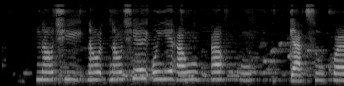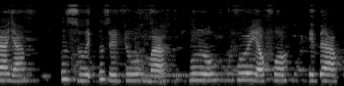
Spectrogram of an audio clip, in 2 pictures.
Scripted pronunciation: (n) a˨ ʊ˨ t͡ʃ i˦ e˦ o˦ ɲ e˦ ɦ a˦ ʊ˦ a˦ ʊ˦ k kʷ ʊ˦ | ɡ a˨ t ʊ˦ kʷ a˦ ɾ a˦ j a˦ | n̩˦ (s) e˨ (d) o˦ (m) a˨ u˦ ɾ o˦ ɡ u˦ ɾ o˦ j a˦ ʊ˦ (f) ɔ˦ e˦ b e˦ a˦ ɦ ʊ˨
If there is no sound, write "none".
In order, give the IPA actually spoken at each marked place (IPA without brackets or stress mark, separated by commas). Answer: n, z, d, m, f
